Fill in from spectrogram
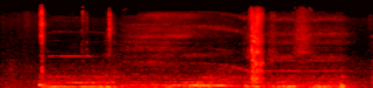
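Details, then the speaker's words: Holden Gemini build with a new custom fuel tank, key-on: two short, even low hums of the fuel pump priming, with no rattle, strain, tinkle or leaks. "Well, I think that's a good sound. it was a good sound."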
